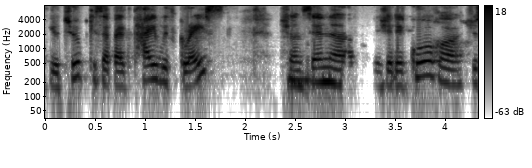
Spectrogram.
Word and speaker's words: Grace: Grace je m'appelle oui en français on dit grâce donc c'est pour ça moi je t'appelle grâce mais en vrai Grace ça serait la façon correcte de prononcer ouais et j'adore apprendre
